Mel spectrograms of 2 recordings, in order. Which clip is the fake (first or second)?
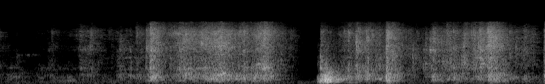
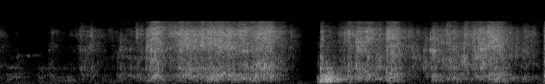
second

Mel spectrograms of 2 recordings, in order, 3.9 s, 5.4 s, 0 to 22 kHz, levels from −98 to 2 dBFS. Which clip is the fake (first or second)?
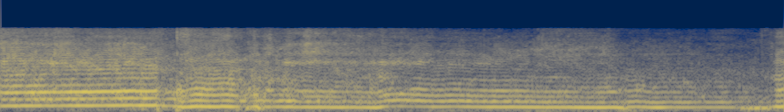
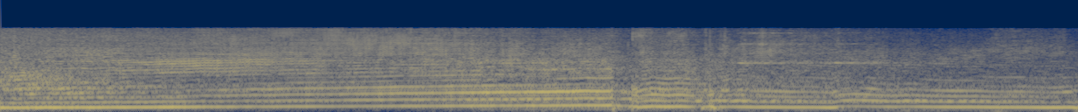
first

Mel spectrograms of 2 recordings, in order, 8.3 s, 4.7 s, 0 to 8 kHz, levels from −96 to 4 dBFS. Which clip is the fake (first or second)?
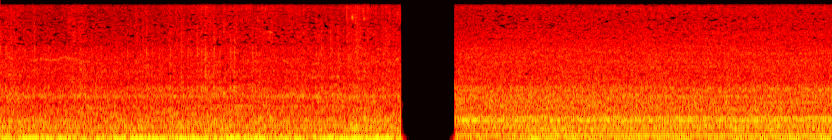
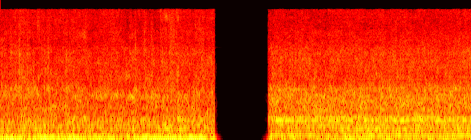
second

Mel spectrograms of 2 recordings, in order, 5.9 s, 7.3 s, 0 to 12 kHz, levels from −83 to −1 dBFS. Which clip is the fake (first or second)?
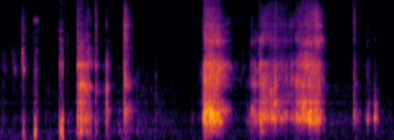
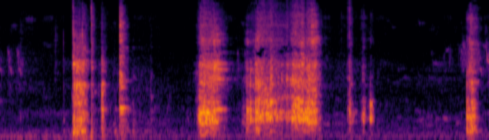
first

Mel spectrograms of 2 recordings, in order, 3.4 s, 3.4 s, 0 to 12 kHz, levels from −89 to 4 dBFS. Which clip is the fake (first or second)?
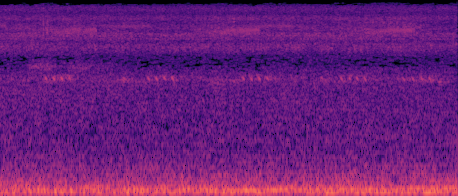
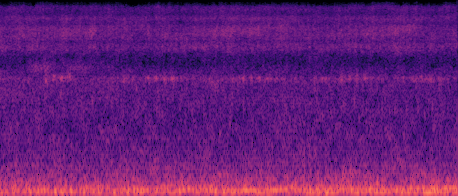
second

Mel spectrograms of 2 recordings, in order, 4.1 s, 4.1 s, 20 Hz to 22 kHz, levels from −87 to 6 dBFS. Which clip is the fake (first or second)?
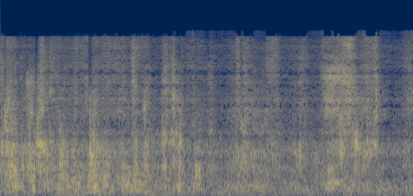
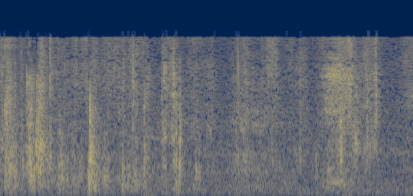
first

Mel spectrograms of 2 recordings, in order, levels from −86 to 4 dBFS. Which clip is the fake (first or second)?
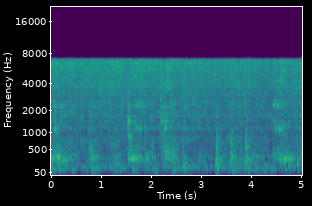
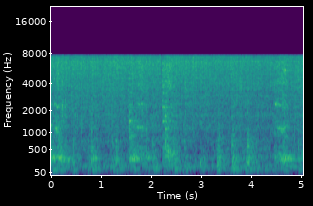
first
